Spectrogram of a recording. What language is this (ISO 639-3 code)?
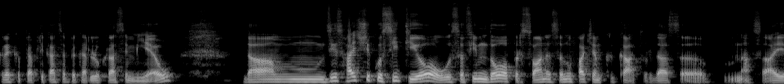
ron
